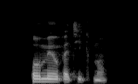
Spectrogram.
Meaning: alternative form of homéopathiquement
- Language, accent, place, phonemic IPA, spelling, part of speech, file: French, France, Lyon, /ɔ.me.ɔ.pa.tik.mɑ̃/, homœopathiquement, adverb, LL-Q150 (fra)-homœopathiquement.wav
